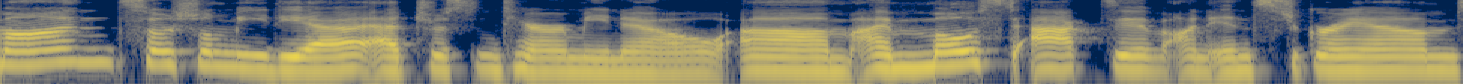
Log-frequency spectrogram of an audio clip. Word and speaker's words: Taormino: It's Taormino. Well, it's Taormino, but Taormino is way closer than a lot of people get. Okay. A lot of people. And then I'm on social media at Tristan Taormino.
